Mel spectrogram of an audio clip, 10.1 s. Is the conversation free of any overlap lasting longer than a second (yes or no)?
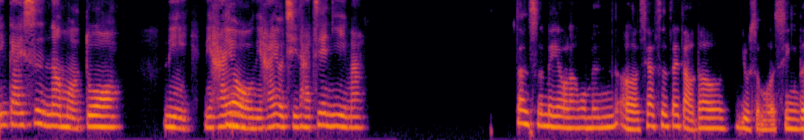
yes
